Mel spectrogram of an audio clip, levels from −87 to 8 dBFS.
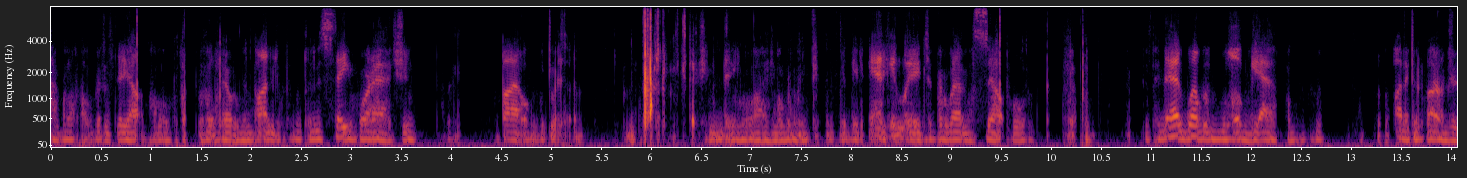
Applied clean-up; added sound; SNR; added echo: neural diffusion model UNIVERSE++.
